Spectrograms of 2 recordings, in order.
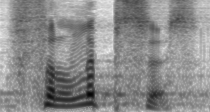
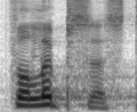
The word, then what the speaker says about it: thlipsis: The Greek word for tribulation is philipsis. Let me spell that for you. T-H-L-I-P-S-I-S. Philipsis. T-H-L-I-P-S-I-S.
